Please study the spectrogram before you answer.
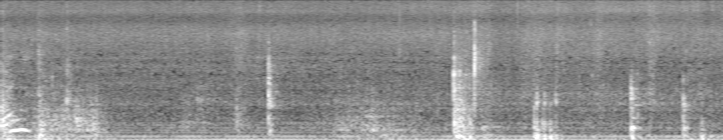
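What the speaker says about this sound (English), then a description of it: "I'm gonna fry my onions" Onions fry in a pan with a soft sizzle under sharp clacks of a spoon stirring against the pan, scattered taps over a low steady hiss, close by, with someone speaking.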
